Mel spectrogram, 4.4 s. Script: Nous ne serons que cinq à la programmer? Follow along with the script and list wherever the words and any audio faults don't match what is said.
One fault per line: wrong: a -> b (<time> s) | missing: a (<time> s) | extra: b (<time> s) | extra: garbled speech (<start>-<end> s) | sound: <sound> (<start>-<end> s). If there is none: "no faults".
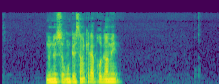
no faults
